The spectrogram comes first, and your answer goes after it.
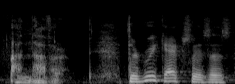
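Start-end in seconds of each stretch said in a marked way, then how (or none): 0.1-0.7 whispered ending. Acted. Dramatic question ending in whisper.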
